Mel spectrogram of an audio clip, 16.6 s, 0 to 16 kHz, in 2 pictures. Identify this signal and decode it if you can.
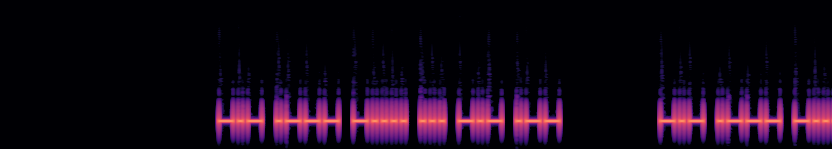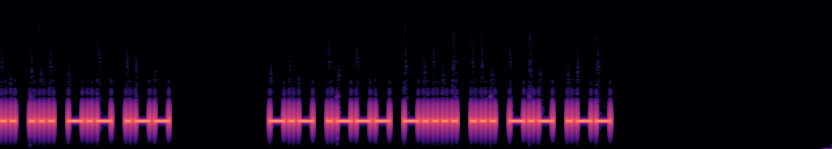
Morse code, heard as a keyed tone, about 25 wpm, 700 Hz. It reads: KJ6SKW KJ6SKW KJ6SKW
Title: USA Call Signs - 6 Characters - Repeated 3x - 25wpm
